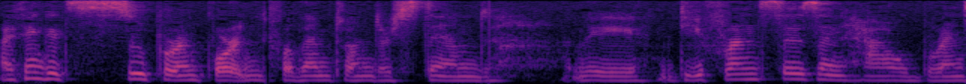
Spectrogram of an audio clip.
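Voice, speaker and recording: With a Russian accent, a woman talks at a moderate pace in a very deep, low voice, her tone dark and mellow and her intonation fairly even. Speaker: branding consultant and designer. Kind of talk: interview.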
